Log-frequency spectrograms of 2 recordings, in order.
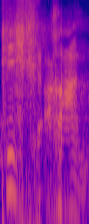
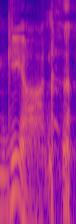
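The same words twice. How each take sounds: First: The name is said with a Hebrew pronunciation. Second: The name is said with an American pronunciation. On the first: The speaker calls it right. "oh, Gihon. I said, that's probably it" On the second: The speaker calls it wrong. "I say Gihon"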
